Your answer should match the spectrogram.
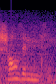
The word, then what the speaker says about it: Champs-Élysées: It's the Champs-Élysées. Did I pronounce that nicely?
